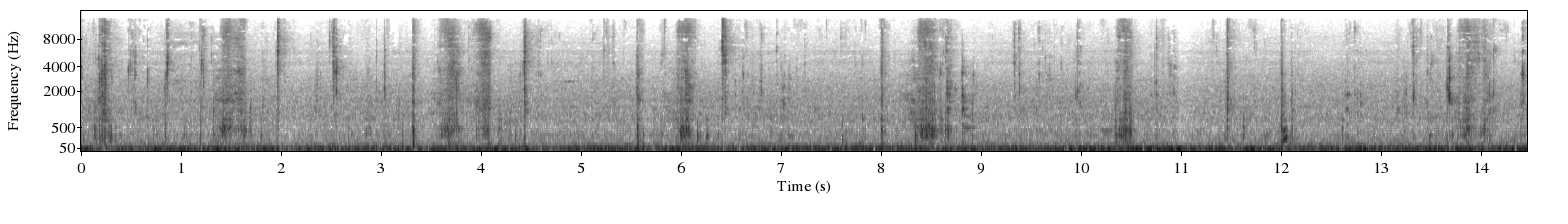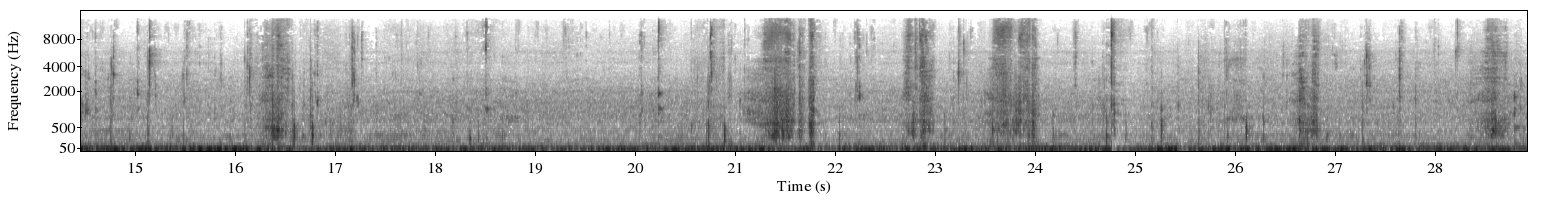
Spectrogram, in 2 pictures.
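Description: Close-miked chewing and biting of spicy braised carp, with many short clicks and smacks, over a steady low hum.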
